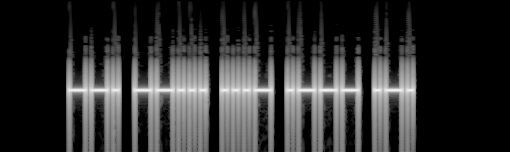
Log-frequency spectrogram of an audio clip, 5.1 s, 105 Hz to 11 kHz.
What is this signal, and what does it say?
Morse code, heard as a keyed tone, about 22 wpm, 700 Hz. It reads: G7VJR
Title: Call Signs Repeated 2x - 22wpm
